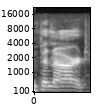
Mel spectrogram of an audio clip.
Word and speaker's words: Barnard: Barnard? Tom. – Bernard. – Bernard. I put the accent on the wrong syllable.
